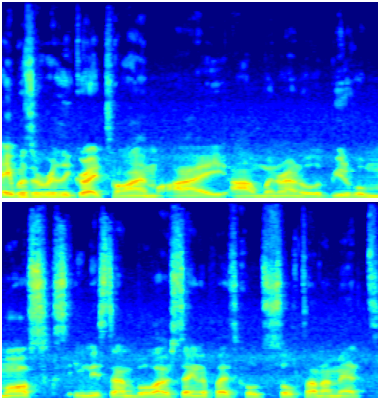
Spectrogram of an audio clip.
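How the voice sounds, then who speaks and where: Here a man with an Australian accent speaks at a very fast pace. His fairly low voice has a bright, sharp tone. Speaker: travel vlogger. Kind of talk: casual vlog monologue. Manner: hesitant, many fillers.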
